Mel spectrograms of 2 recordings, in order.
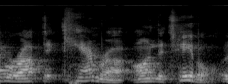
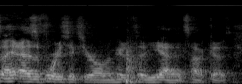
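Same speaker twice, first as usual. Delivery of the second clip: low, softer deadpan confirmation; resigned aside; 4 semitones lower, 5 dB quieter, faster than usual. Real, not acted. Older self answering his teenage rant, resigned. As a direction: drop down and confirm it plainly.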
